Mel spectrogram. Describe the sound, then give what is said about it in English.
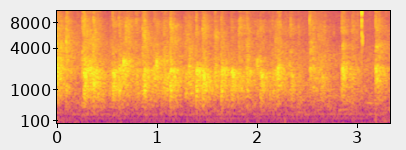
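A church audience applauds together for Jesus, a dense, steady patter of many hands clapping that carries on throughout, sounding somewhat muted, with no voices standing out. “Give Jesus a clap of rain.”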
